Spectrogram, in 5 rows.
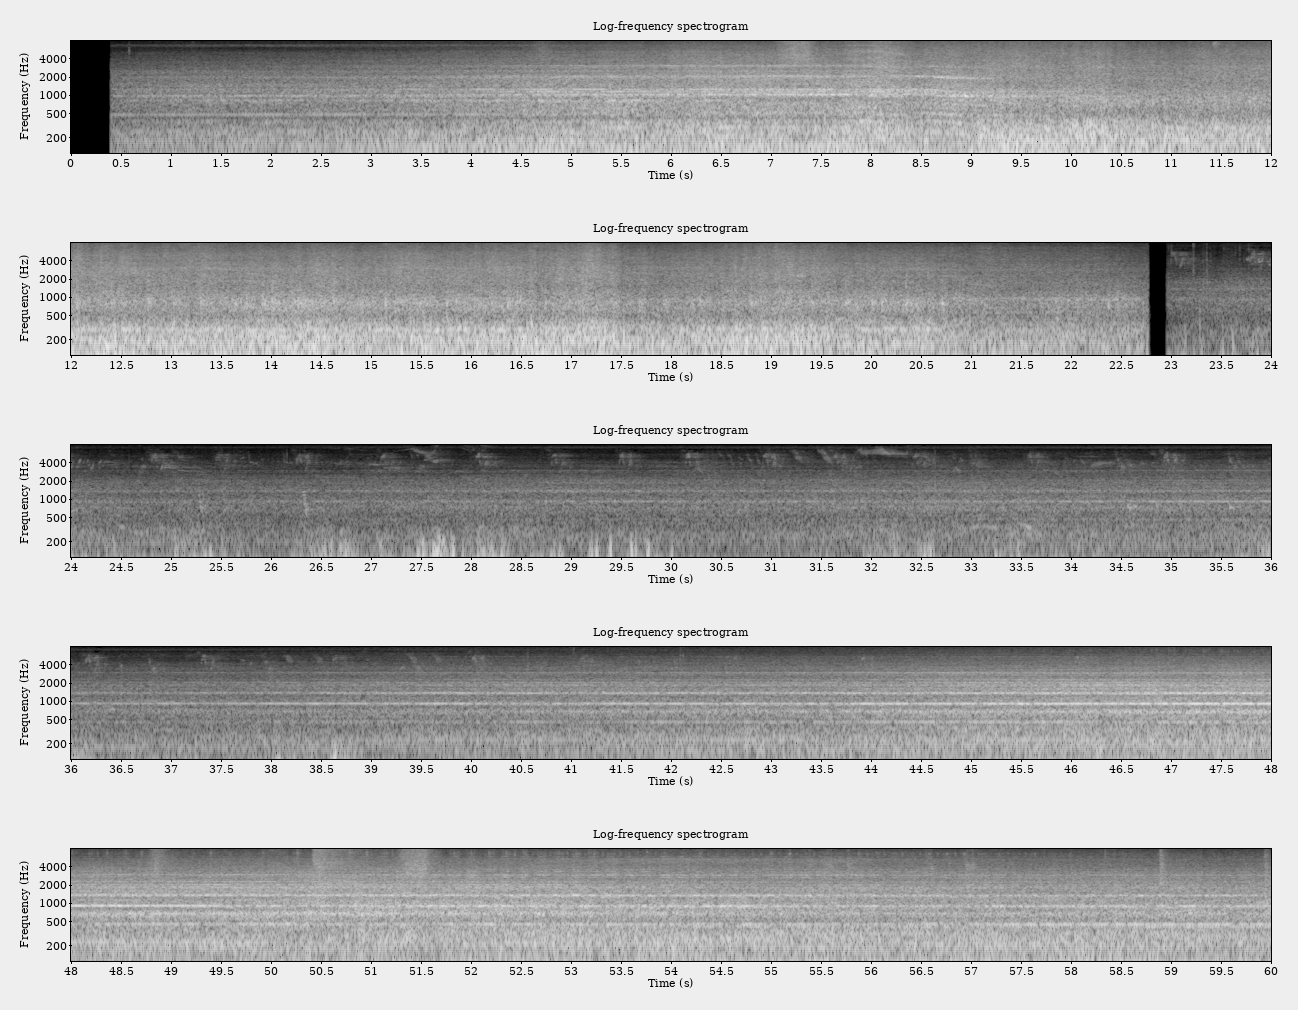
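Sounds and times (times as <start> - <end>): diesel locomotive engine: 0.4 - 60.0.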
